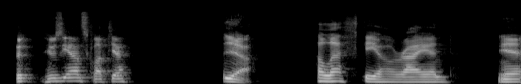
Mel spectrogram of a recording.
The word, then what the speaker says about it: Skellefteå: Skellefteå, Ryan. Yeah, you don't pronounce the S.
